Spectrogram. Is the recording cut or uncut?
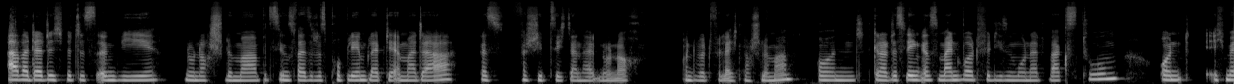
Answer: uncut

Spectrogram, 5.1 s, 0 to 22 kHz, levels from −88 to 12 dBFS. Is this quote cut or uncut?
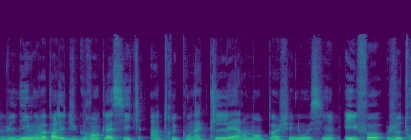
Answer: cut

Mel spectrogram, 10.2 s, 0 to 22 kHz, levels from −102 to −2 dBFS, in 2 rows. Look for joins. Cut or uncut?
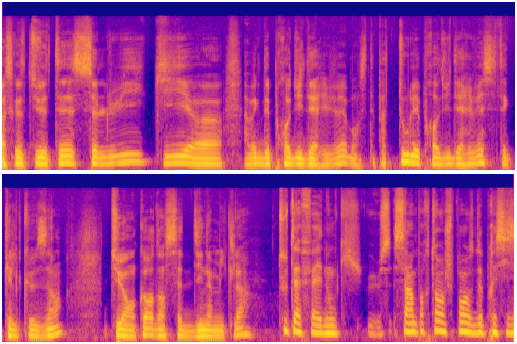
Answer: cut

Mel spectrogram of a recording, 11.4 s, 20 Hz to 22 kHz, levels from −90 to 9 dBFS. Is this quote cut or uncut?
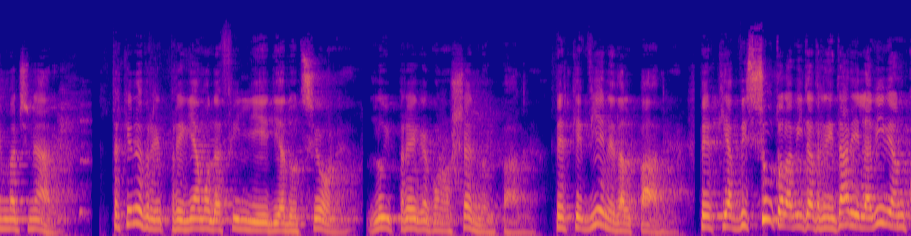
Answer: cut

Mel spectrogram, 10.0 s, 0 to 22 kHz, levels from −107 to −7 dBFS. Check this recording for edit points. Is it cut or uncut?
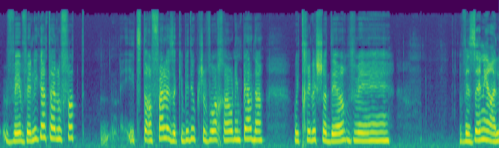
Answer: uncut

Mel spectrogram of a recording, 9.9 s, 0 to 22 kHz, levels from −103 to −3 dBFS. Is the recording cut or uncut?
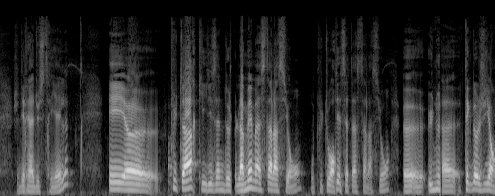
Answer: cut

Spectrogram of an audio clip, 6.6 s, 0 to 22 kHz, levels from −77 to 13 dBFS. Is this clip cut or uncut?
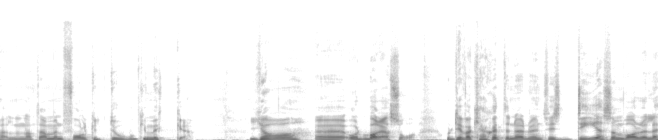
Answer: cut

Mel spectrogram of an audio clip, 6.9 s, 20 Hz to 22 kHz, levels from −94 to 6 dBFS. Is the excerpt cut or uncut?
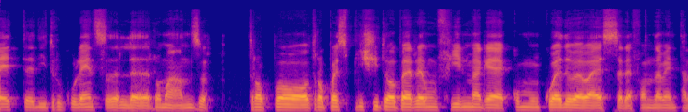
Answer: cut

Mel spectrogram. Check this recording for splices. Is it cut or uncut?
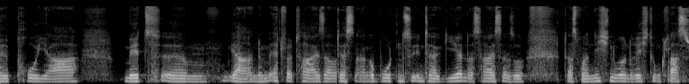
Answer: cut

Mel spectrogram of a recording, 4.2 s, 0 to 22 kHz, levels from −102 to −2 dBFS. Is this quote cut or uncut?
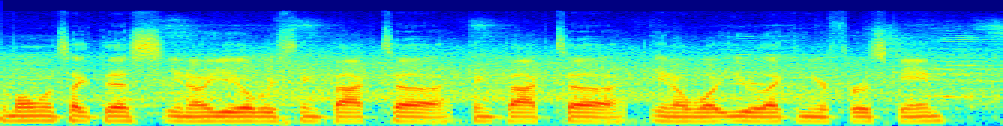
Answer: cut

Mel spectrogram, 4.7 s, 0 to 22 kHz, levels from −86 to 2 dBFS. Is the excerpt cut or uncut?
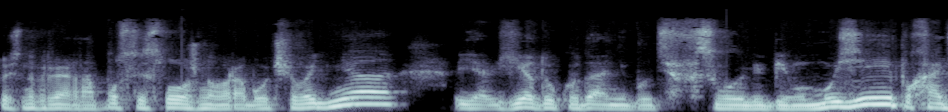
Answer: uncut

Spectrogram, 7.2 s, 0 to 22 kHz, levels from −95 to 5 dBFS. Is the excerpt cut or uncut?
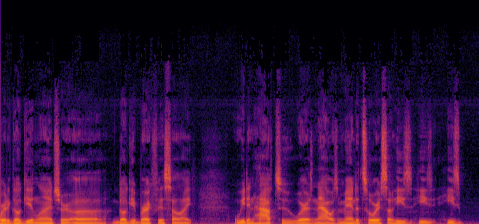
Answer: uncut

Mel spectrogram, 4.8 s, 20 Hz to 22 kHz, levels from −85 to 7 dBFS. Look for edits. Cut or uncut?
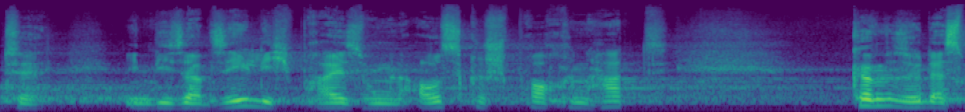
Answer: cut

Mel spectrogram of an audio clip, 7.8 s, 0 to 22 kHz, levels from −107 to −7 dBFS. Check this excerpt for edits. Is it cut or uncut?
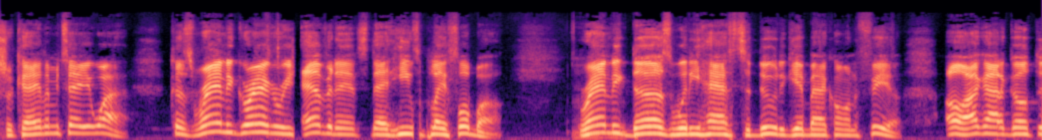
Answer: cut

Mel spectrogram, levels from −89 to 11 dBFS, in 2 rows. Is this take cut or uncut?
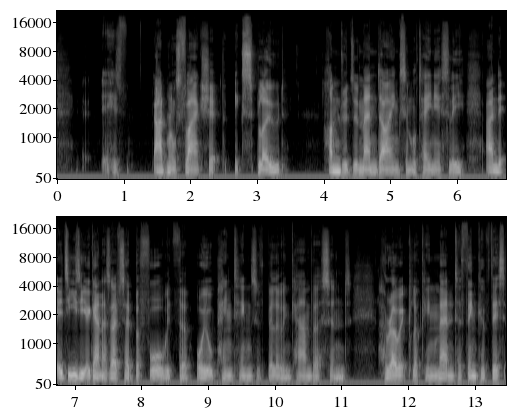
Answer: uncut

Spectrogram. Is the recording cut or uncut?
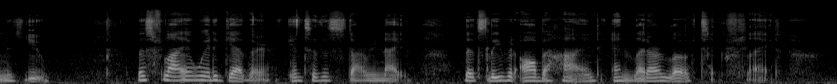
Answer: uncut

